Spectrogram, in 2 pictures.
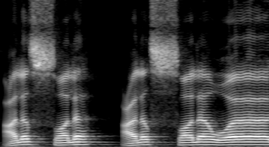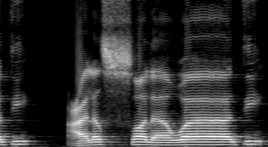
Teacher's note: آپ نے صرف حرف صاد کو جو ہے موٹا کرنا ہے، اس کے ساتھ لام جو ہے اسے آپ نے بالکل موٹا نہیں کرنا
